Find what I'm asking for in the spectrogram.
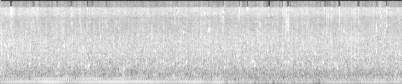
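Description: A creek runs steadily with a broad, even rush of flowing water throughout, constant and fairly close, with a low hum beneath it and no talking.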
